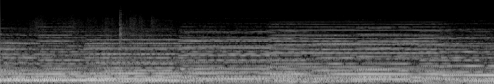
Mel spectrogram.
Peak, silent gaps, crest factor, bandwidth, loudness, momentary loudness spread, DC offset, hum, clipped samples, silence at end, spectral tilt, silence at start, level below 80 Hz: -8 dBFS; none; 12 dB; 9.6 kHz; -21 LUFS; 4 LU; under 0.1%; none; under 0.1%; 0 s; -7 dB/octave; 0 s; -40 dBFS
